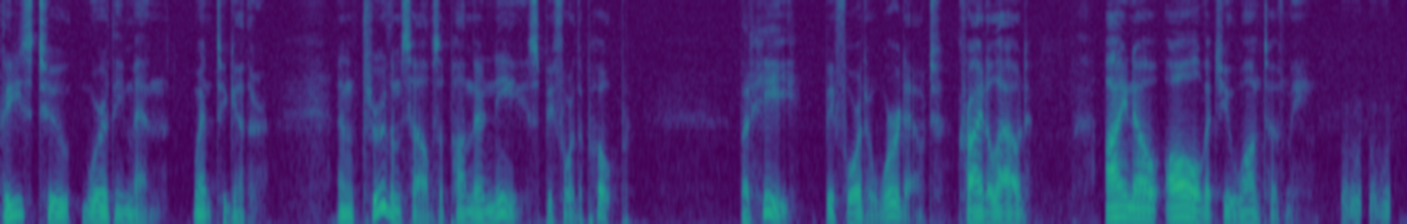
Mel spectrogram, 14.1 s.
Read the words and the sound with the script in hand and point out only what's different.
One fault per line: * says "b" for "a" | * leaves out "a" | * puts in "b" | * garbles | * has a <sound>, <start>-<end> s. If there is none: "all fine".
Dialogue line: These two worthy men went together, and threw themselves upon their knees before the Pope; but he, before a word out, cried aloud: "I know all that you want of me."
* has a laugh, 13.4-13.9 s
